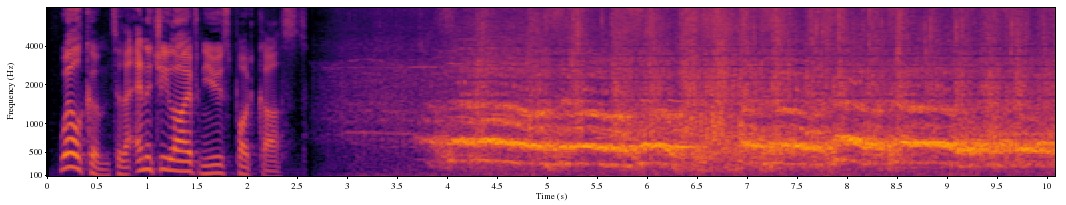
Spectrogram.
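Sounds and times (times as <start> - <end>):
speech: 0.1 - 2.6
football crowd at Arsenal's Emirates Stadium on match day: 2.7 - 10.0.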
